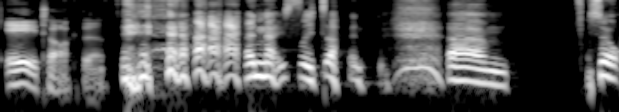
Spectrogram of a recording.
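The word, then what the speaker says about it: eTalk: think might be Canadian uh they talk it's pronounced a talk then nicely done um so on it talk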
